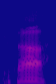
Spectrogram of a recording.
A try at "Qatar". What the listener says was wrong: tar. No, it's tar. Two A's next to each other. It's louder. It's tar. It's not tur. It's tar. It's Qatar. Not Qatar. It's Qatar.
